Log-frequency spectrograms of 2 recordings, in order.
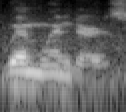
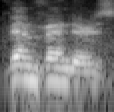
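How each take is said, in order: First: The name is said plainly, with English W sounds. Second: The name is said in an affected foreign accent. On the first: "that's a W, W and W, Wim Wenders, you might say" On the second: "how uh, you would say it with the pretentious accent"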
